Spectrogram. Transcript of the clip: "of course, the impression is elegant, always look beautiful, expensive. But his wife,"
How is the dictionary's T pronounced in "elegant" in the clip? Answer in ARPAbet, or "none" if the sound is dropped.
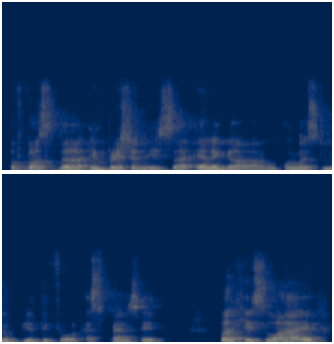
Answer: none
